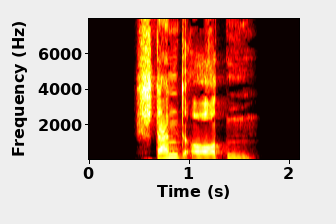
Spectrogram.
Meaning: dative plural of Standort
- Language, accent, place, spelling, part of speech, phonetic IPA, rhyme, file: German, Germany, Berlin, Standorten, noun, [ˈʃtantˌʔɔʁtn̩], -antʔɔʁtn̩, De-Standorten.ogg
